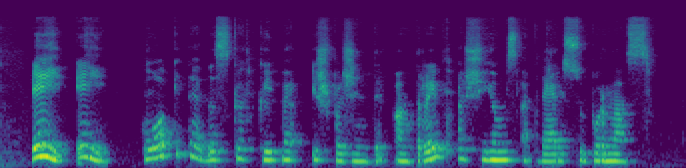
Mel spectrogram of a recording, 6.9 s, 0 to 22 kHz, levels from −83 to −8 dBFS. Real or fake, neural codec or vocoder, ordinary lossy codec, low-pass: fake; codec, 44.1 kHz, 7.8 kbps, DAC; AAC, 96 kbps; 14.4 kHz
